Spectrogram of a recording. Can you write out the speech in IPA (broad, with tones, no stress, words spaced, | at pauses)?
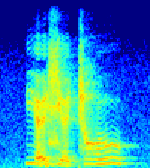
jɛ̰˥˨ʑɛ̰˧˥cʁu˧˥˧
